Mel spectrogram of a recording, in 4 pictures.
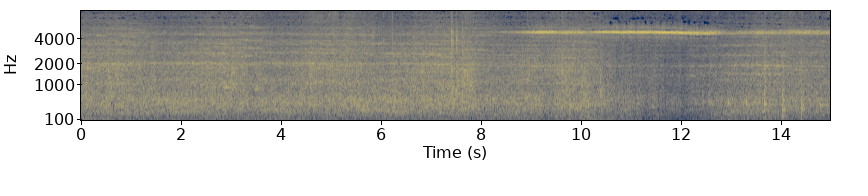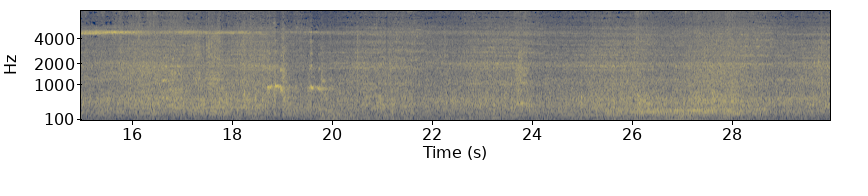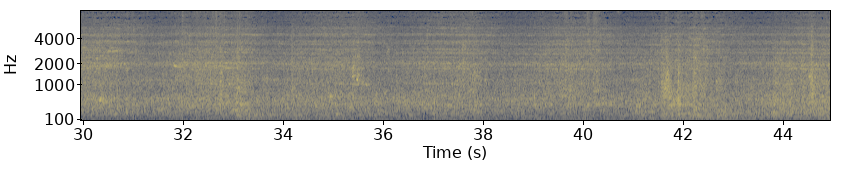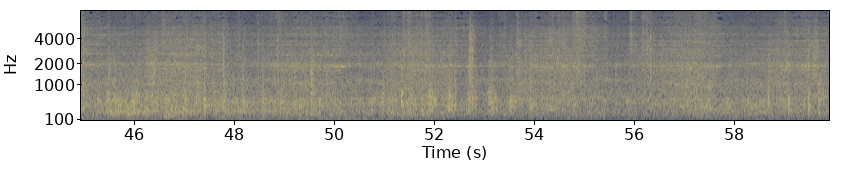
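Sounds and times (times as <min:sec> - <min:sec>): steel wheels clattering over rails: 0:04.2 - 0:08.2, 0:41.2 - 0:59.9
thin wheel squeal: 0:07.0 - 0:20.2, 0:30.0 - 0:32.0.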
